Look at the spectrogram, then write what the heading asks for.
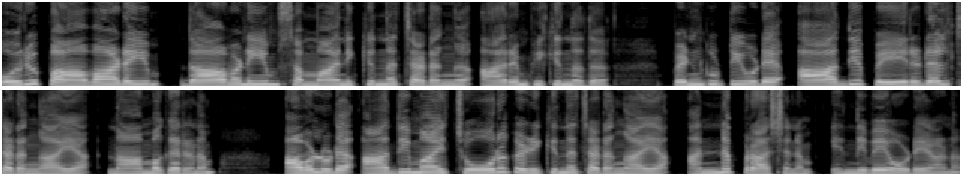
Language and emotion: Malayalam, neutral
